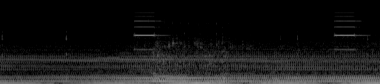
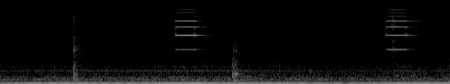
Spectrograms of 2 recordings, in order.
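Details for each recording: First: Philips GC7051 steam iron opened, clean key pressed to test pump through the hose to the soleplate: steady low electric pump buzz with two short beeps and no gurgle of water; pump runs but the water hose is 100% clogged, replaced afterward. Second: Philips GC7051 steam iron opened up, running clean/rinse key: a few panel beeps, then a steady even electric buzz as the water pump draws from the tank with no strain or rattle; pump normal, suspect clogged hose or soleplate.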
